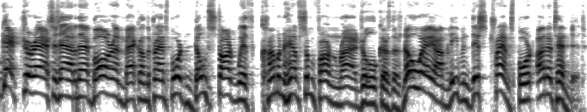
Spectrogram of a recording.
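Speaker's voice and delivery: loud, high bellow at the crew. Acted. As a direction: yell orders across the bar. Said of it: "Crichton bellowed".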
